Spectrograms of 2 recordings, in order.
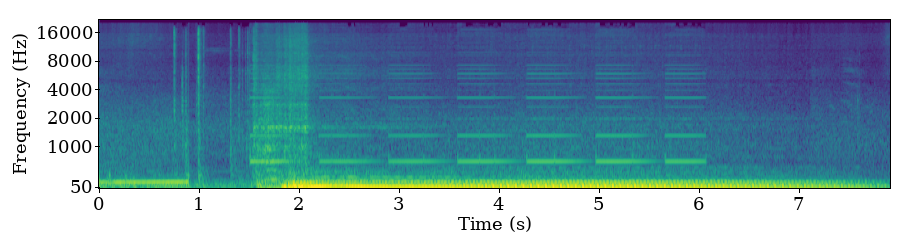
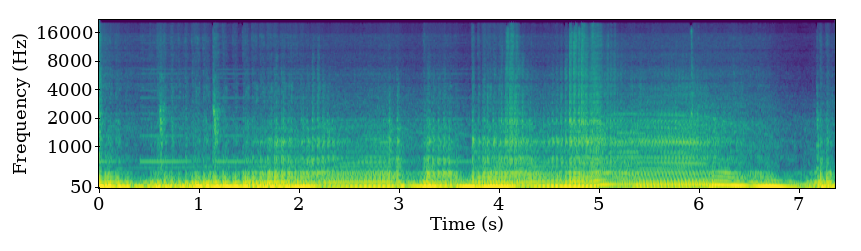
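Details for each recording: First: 1987 Porsche 924S after new injectors with new o-rings, a new oil pan seal and a new battery: starter cranks briefly, then the engine catches and settles into a steady, even idle under a repeating door chime; sounds healthy. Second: 1987 Porsche 924S with a spare air flow meter swapped in: low idle wavers and stumbles unevenly and never settles; still running rough.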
